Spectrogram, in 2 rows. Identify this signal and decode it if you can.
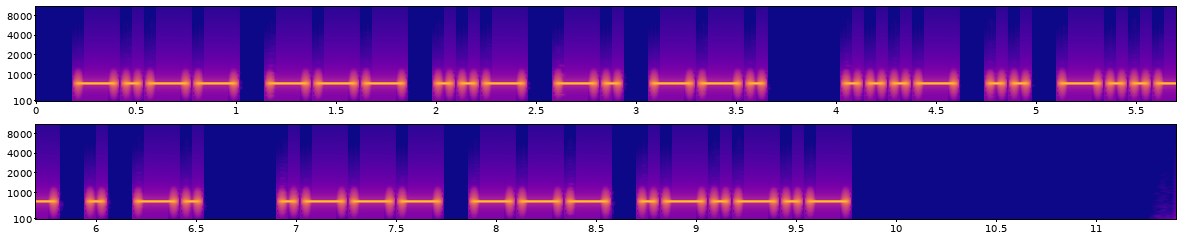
Morse code, heard as a keyed tone, about 20 wpm, 700 Hz. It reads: YOUNG VIXEN JO.
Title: Pangram Challenge v2 - 20wpm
